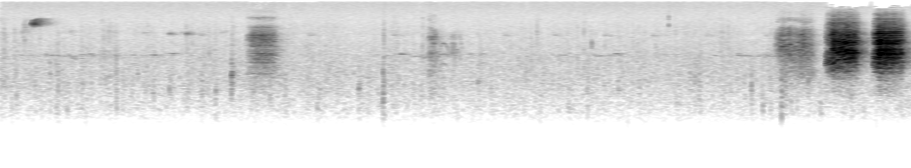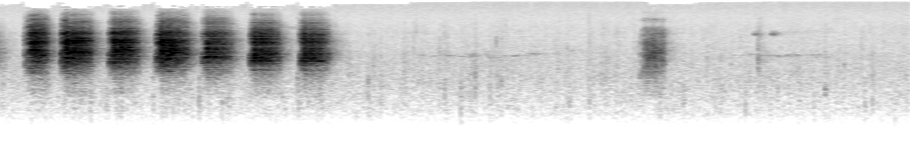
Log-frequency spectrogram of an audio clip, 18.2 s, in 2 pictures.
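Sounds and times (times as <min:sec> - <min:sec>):
bird giving harsh raspy squawks: 0:02.5 - 0:02.8, 0:07.8 - 0:12.5, 0:15.5 - 0:15.8.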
